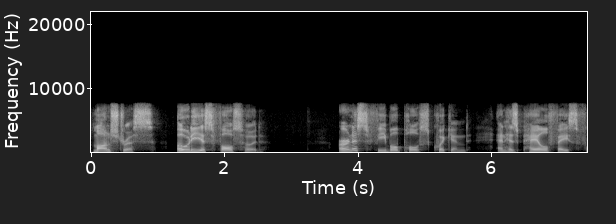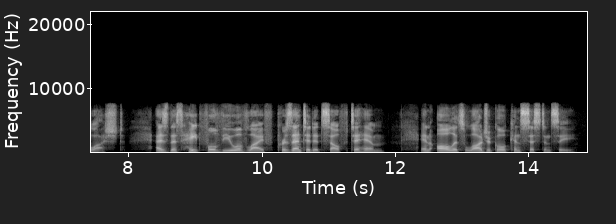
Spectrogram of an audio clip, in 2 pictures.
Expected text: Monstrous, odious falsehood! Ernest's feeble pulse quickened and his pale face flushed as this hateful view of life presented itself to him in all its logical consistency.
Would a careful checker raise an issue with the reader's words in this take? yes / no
no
